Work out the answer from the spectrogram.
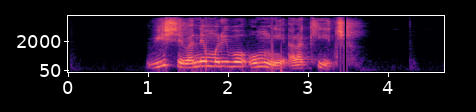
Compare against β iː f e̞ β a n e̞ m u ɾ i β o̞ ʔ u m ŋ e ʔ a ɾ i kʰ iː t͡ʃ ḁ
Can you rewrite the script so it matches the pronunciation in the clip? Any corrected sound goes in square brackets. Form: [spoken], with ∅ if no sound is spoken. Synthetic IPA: β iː [ʃ] e̞ β a n e̞ m u ɾ i β o̞ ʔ u m ŋ e ʔ a ɾ [a] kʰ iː t͡ʃ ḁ

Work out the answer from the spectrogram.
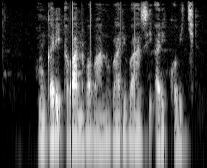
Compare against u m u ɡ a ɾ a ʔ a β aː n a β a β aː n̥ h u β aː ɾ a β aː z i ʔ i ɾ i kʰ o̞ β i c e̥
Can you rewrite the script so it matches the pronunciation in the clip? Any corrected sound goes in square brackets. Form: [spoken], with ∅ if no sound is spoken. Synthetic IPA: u m u ɡ a ɾ [i] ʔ a β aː n a β a β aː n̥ h u β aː ɾ [i] β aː z i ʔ [a] ɾ i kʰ o̞ β i c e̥

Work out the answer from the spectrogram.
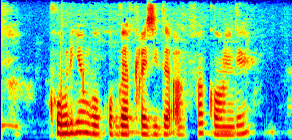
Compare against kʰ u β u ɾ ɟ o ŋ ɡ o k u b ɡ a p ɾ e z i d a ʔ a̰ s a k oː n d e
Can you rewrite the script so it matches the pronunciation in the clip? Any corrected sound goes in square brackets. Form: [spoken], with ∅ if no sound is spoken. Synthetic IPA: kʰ u β u ɾ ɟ o ŋ ɡ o k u b ɡ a p ɾ e z i d a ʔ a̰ [f] a k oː n d e

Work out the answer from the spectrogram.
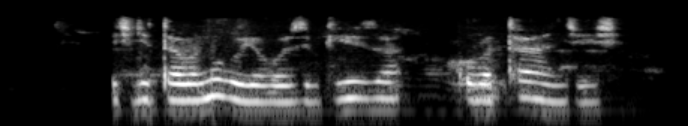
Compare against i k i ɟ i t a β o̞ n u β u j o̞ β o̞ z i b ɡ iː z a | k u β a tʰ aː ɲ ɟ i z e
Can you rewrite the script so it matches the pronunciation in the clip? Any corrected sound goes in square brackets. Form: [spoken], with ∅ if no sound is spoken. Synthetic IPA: i [c] i ɟ i t a β o̞ n u β u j o̞ β o̞ z i b ɡ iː z a | k u β a tʰ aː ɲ ɟ i [ʒ] e

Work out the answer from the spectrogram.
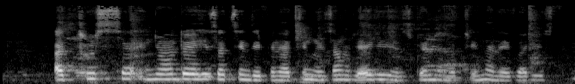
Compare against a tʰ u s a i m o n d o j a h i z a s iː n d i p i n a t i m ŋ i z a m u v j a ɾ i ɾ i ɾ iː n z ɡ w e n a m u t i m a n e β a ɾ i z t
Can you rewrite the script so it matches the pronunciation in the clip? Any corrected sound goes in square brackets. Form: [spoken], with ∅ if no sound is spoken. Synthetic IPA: a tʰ u s a i [ɲ] o n d o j a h i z a [t͡s] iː n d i p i n a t i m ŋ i z a m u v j a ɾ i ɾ i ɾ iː n z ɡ w e n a m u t i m a n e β a ɾ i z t

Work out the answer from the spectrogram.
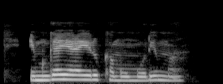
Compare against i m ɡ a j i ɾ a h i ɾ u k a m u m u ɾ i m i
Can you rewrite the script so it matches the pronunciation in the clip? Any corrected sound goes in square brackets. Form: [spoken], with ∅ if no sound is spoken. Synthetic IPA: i m ɡ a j [a] ɾ a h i ɾ u k a m u m u ɾ i m [a]

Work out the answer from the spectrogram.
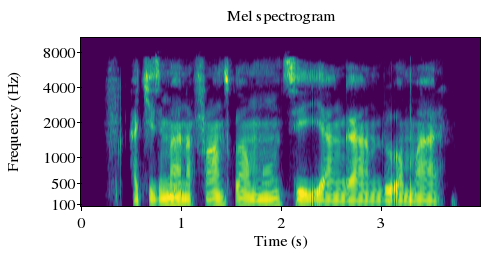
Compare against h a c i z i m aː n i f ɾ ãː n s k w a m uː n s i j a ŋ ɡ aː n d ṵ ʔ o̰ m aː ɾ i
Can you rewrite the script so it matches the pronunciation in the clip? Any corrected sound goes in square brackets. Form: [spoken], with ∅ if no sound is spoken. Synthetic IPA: h a c i z i m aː n [a] f ɾ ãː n s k w a m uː n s i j a ŋ ɡ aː n d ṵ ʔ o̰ m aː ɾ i

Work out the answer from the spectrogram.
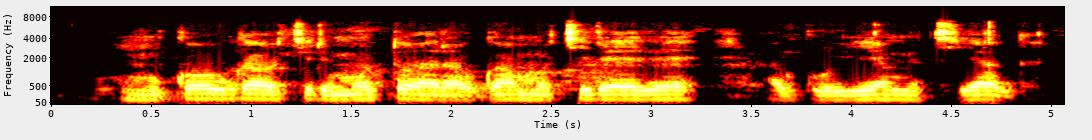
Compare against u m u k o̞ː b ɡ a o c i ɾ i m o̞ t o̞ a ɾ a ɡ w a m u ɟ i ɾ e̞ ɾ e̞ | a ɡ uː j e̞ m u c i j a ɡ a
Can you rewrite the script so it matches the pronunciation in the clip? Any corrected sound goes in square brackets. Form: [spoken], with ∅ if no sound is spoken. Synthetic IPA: u m u k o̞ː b ɡ a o c i ɾ i m o̞ t o̞ a ɾ a ɡ w a m u [c] i ɾ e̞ ɾ e̞ | a ɡ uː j e̞ m u c i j a ɡ a

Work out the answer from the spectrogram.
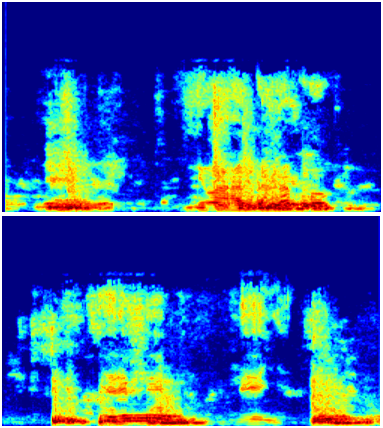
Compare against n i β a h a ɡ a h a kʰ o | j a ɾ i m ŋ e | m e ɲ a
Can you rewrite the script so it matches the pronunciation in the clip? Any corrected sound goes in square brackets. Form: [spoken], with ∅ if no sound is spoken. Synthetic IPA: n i [w] a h a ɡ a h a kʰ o | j a ɾ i m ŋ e | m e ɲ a

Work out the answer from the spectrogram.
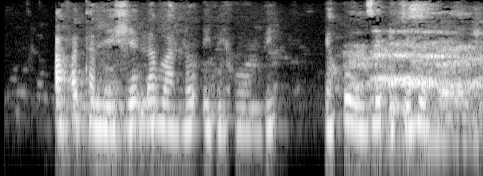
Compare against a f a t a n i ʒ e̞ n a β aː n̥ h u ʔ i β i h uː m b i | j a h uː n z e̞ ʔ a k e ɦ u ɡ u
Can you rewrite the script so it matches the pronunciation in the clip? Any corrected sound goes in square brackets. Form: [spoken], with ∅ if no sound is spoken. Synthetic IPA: a f a t a n i ʒ e̞ n a β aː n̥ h u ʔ i β i h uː m b i | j a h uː n z e̞ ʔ [i] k [i] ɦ u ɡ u

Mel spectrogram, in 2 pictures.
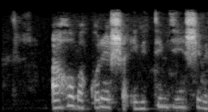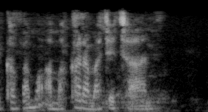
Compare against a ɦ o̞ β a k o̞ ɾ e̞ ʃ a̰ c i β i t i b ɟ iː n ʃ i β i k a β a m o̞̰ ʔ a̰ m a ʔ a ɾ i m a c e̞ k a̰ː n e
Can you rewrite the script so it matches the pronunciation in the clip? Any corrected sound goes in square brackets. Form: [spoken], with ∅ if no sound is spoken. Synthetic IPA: a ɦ o̞ β a k o̞ ɾ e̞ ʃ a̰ [ʔ] i β i t i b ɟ iː n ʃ i β i k a [v] a m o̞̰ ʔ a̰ m a [k] a ɾ [a] m a c e̞ [c] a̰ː n e

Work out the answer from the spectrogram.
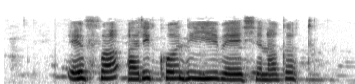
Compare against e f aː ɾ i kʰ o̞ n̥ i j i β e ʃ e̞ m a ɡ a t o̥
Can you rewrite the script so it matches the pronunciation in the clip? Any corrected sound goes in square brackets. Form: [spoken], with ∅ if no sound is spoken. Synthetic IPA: e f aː ɾ i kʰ o̞ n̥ i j i β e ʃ e̞ [n] a ɡ a t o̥

